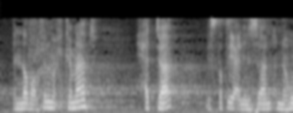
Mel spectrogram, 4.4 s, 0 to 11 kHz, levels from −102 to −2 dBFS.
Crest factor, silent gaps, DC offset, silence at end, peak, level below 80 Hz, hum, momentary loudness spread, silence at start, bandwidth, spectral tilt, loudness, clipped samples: 20 dB; none; under 0.1%; 0 s; -6 dBFS; -48 dBFS; none; 19 LU; 0.05 s; 6.4 kHz; -5.5 dB/octave; -25 LUFS; under 0.1%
